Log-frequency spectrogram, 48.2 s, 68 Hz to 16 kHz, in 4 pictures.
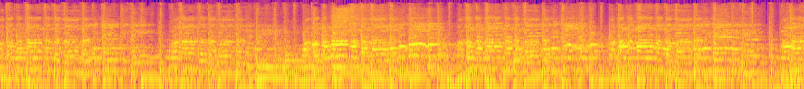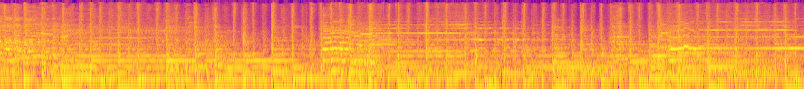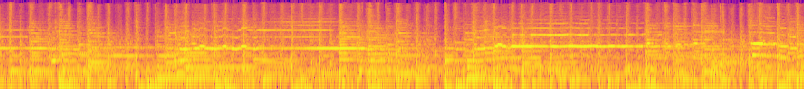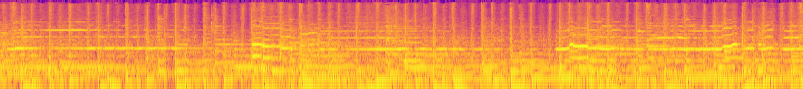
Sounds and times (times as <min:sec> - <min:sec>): Exciting music: 0:00.0 - 0:48.2.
